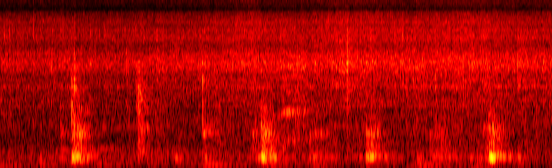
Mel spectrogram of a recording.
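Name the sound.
tomato and onion frying in oil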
